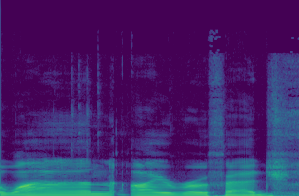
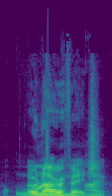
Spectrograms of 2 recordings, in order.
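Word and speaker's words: oneirophage: The one irophage. – That's definitely not how you say that word. – The O-N-E-I-R. – Hang on. – P-H-A-G-E.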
